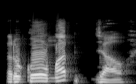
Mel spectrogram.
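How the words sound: There is a pause after मत.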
